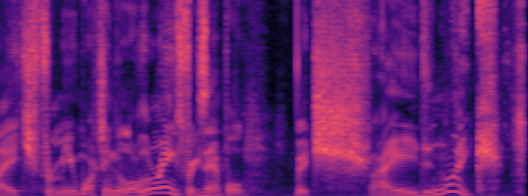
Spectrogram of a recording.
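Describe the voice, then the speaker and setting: The speaker has a Quebec accent and a moderate pace. Noticeable background noise can be heard. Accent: French Canadian accent in English. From Quebec, Canada. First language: French. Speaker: streamer. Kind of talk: casual chat.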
